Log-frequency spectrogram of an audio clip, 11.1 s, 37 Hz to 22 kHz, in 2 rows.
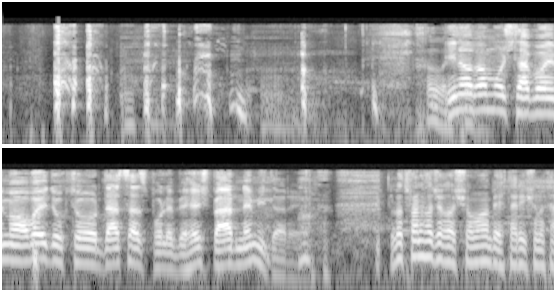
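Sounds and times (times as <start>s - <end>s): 
patient coughing during checkup: 0.5s - 3.9s
speech: 4.2s - 8.8s, 9.4s - 11.0s.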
